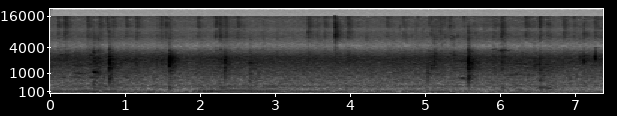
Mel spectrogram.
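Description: A spoon clinking against a bowl five or so times at uneven intervals while raw chicken pieces are stirred in their marinade.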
